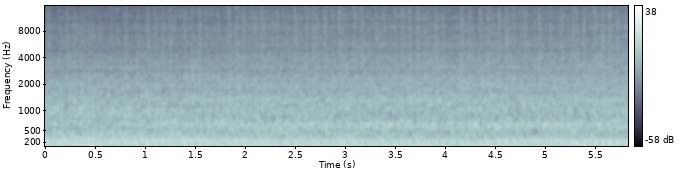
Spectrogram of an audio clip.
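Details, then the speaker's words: Cub Cadet 3184 with Kohler CH18 18 hp twin: a low, thumping idle that pulses unevenly and never settles into a steady rhythm; rough idle of unknown cause. "Cub Cadet 3184 with a Kohler 18 horse CH18 weird idling issue."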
